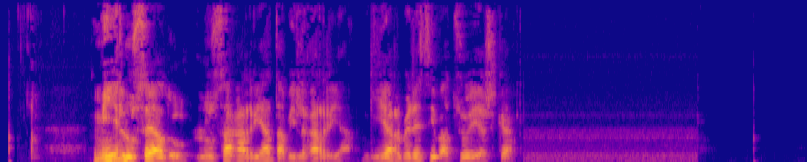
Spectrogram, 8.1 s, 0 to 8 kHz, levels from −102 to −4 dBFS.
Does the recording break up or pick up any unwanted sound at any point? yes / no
no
